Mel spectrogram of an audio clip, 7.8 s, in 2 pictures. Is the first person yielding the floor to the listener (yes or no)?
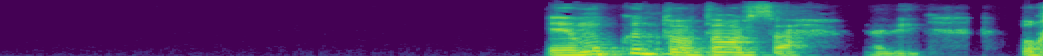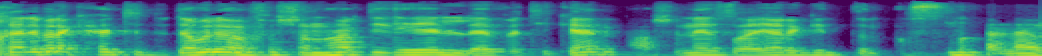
yes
